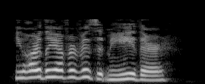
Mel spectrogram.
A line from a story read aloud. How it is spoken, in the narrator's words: Bree sighed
